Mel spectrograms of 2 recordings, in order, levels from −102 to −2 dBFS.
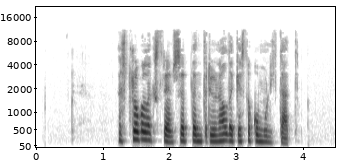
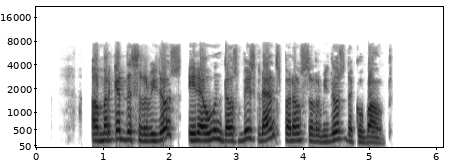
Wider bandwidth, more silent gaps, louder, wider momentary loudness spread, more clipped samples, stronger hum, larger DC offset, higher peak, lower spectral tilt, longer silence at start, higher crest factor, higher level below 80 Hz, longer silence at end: first, 11 kHz vs 7.6 kHz; second, none vs 2.19-2.27 s, 3.67-3.72 s; second, -26 LUFS vs -14 LUFS; first, 12 LU vs 6 LU; neither; neither; neither; second, -6 dBFS vs -2 dBFS; about the same, -6 dB/octave vs -6 dB/octave; first, 1.25 s vs 0.85 s; first, 22 dB vs 14 dB; second, -82 dBFS vs -58 dBFS; second, 0.7 s vs 0.9 s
